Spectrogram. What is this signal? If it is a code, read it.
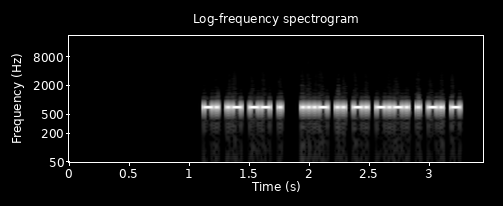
Morse code, heard as a keyed tone, about 47 wpm, 700 Hz. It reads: NAME VINCENT
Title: Practice QSO - Exchange 1 - Beginning - 50wpm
